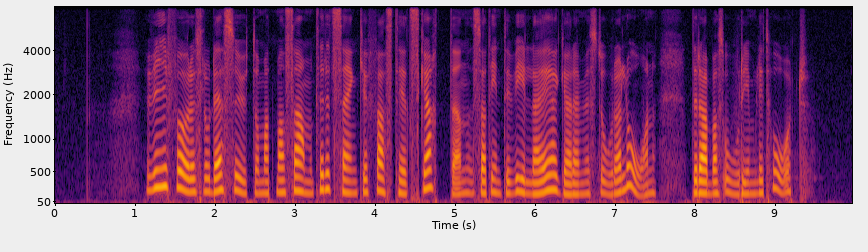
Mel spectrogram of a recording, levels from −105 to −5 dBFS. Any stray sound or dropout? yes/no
no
